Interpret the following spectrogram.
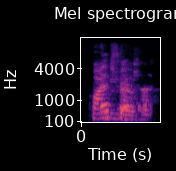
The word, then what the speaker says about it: Cointreau: Cointreau.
